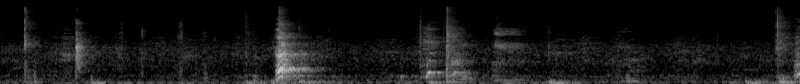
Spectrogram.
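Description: Play-sparring: scattered sharp slaps of hands and feet on a tiled floor, with one loud, short yelp-like cry falling in pitch about three seconds in and a smaller one a little later.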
